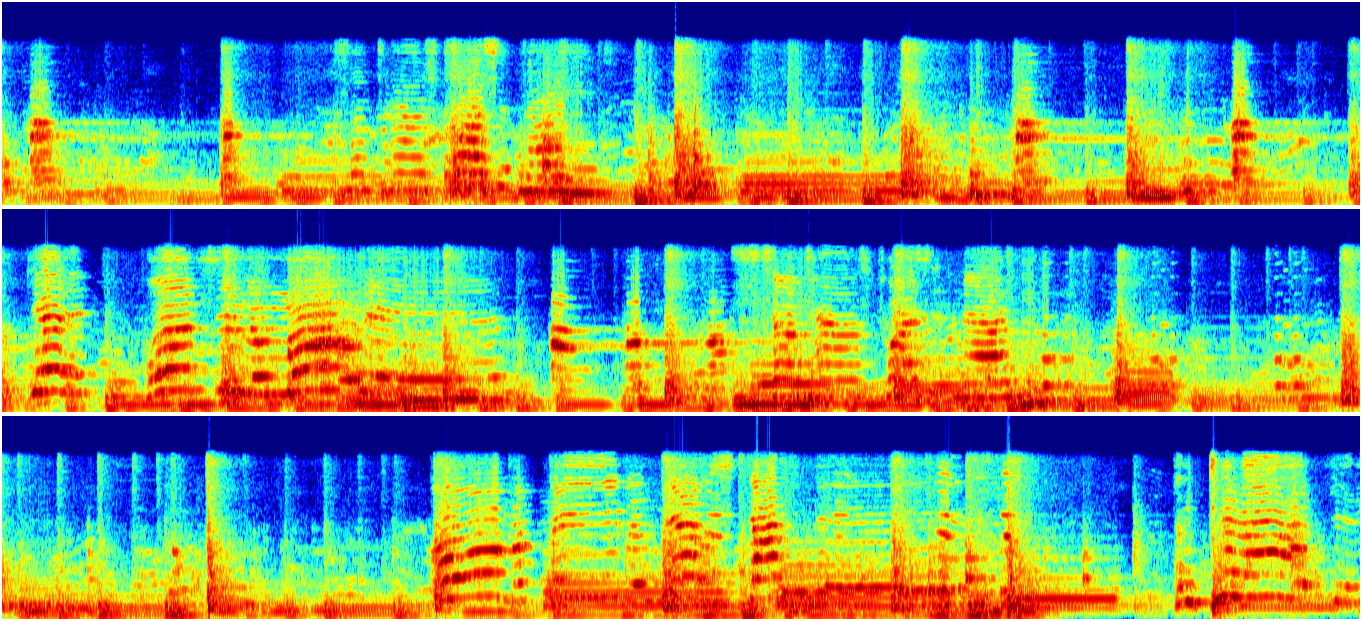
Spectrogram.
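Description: Live band backing a singer, with a steady low bass line under a sung melody. The lowest notes drop out near the end.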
